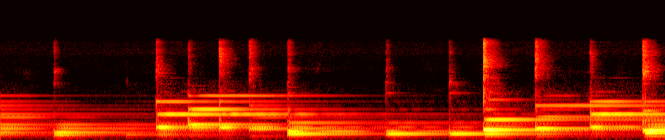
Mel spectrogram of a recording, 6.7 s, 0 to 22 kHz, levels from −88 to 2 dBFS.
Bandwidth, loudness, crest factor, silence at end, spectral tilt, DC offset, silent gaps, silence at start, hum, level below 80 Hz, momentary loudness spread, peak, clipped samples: 7.2 kHz; -26 LUFS; 18 dB; 0 s; -6 dB/octave; under 0.1%; none; 0 s; none; -66 dBFS; 17 LU; -8 dBFS; under 0.1%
